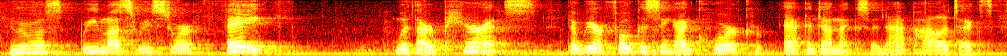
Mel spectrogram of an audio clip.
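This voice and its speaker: A woman's voice: fairly low pitch, slight background noise. A woman teacher giving an earnest prepared closing statement as a school board candidate in a city hall auditorium. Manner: earnest, read-from-notes delivery.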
